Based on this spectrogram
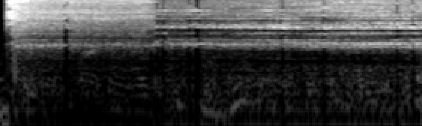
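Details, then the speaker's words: Chevy Monte Carlo after a cylinder head replacement, cylinder leak-down test with the piston not at top dead centre: steady high hiss of compressed air escaping out through the open exhaust valve to the tailpipe. "now if I put my hand you can feel that coming in the exhaust p well the thing's got to have a tail pipe"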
